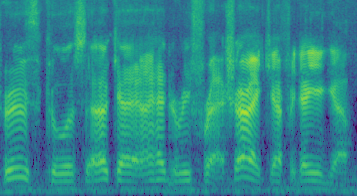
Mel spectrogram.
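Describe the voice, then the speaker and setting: Older man with a very bright, forceful voice. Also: mid-range voice, steady tone, normal speed, a little hiss or hum. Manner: rambling, addresses viewers familiarly as brother and man. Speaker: live-stream host. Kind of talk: casual live chat, reading and answering viewer comments. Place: aboard a boat at anchor.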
